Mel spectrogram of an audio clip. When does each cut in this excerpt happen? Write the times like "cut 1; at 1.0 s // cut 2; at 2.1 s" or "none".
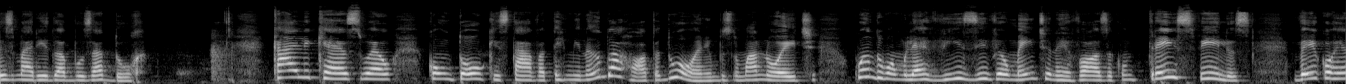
none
